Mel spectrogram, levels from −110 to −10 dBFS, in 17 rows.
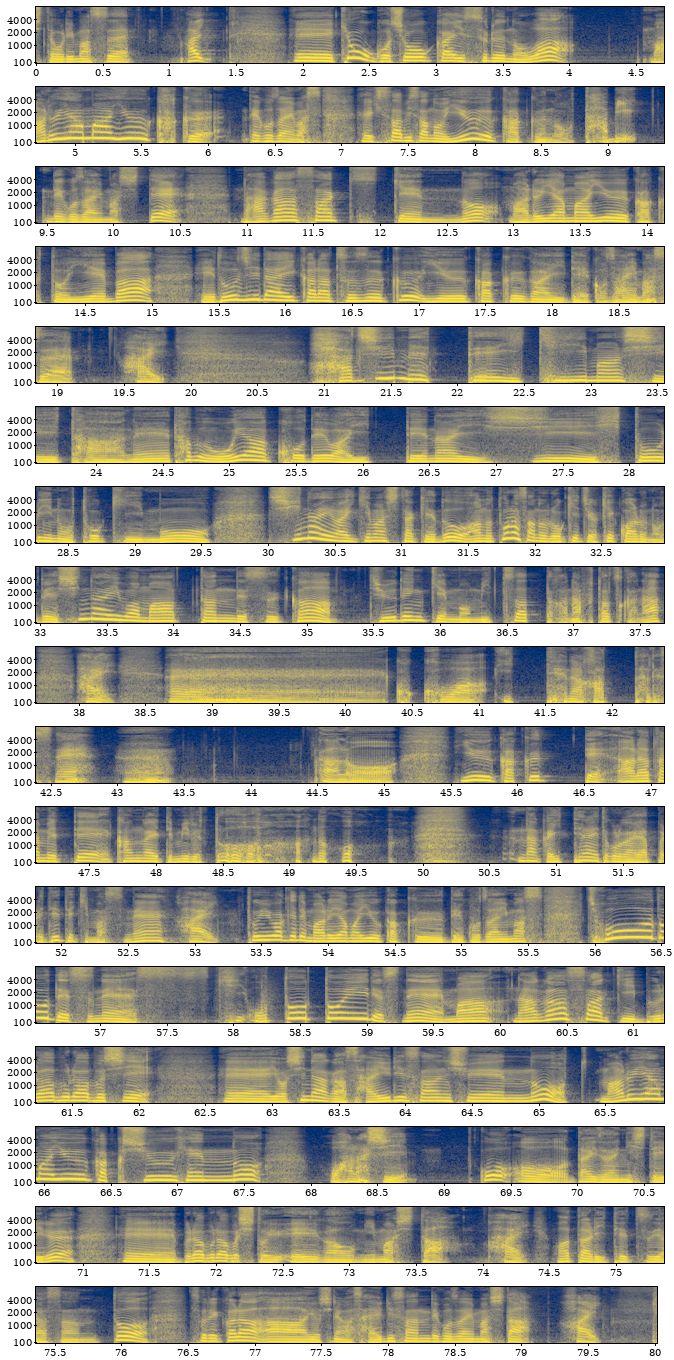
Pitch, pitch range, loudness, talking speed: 145 Hz, 120-175 Hz, -11 LUFS, 245 characters per minute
